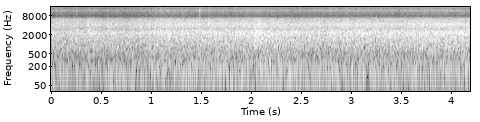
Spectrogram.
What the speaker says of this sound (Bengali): আমরা দুই টোনাটুনি ঘরের মধ্যে বসে বসে বৃষ্টি দেখছি জানলা দিয়ে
